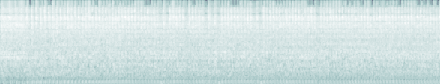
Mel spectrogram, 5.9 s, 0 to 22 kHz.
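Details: 1994 Cub Cadet HDS2135 riding mower, single-cylinder, after sitting about 10 years, with fresh oil and fuel added: starts easily and settles into a steady, even run with smooth exhaust beat, no knocks or misses; healthy running.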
